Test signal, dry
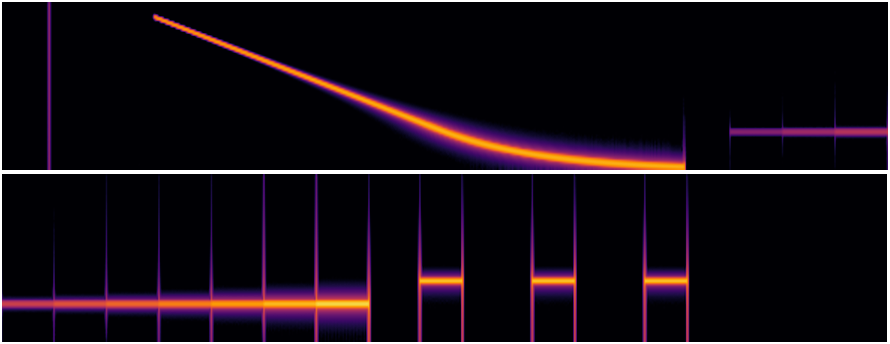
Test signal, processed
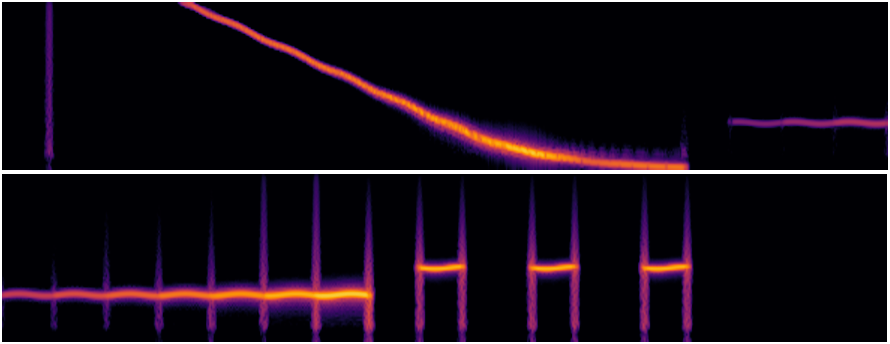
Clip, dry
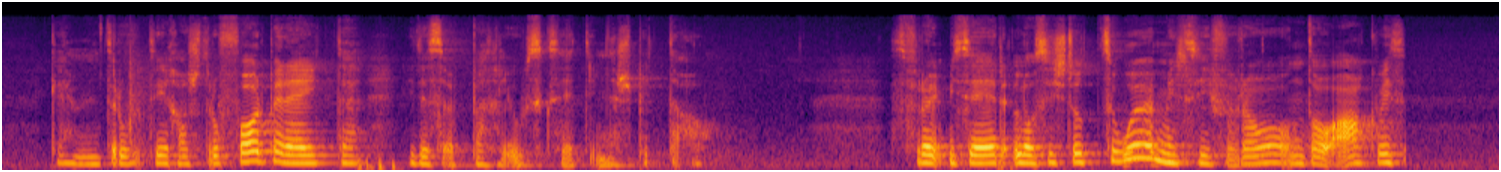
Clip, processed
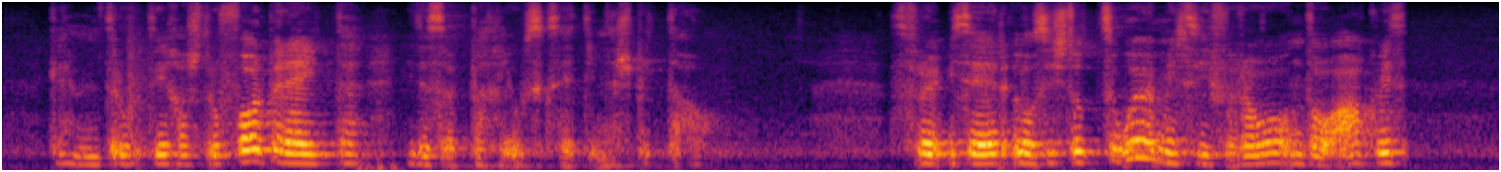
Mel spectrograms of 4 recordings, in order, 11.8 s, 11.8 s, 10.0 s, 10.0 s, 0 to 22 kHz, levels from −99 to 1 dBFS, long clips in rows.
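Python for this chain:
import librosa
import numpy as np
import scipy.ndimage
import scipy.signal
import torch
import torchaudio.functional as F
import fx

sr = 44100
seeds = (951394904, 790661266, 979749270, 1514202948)

y = fx.partial_stretch(x, sr, pct=117)
y = fx.low_shelf_res(y, sr, hz=310.0, db=-10.5, q=3.0)
y = fx.vibrato(y, sr, rate_hz=2.7, depth_cents=43.0)
y = y * 10.0 ** (-1.5 / 20.0)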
